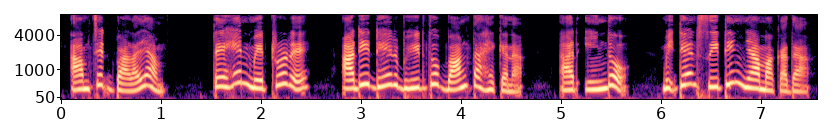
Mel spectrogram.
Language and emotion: Santali, happy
